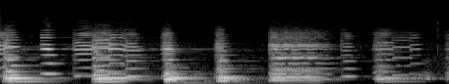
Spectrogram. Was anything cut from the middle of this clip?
yes; 1 cut; at 2.0 s

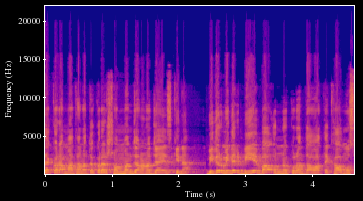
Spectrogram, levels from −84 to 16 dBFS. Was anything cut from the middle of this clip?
yes; 1 cut; at 2.3 s

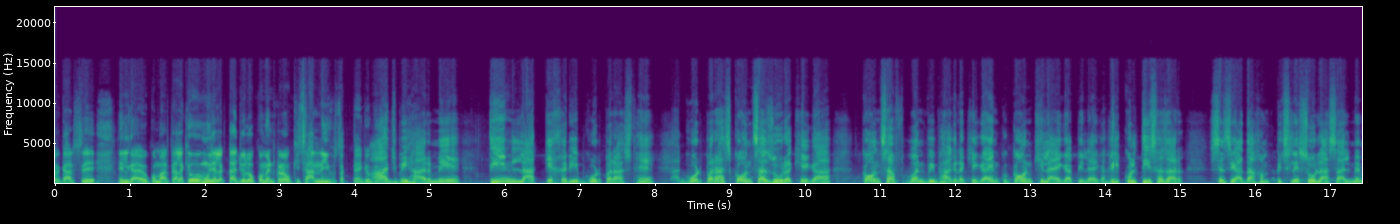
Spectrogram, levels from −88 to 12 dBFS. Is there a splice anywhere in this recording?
yes; 3 cuts; at 4.3 s, 8.3 s, 14.0 s

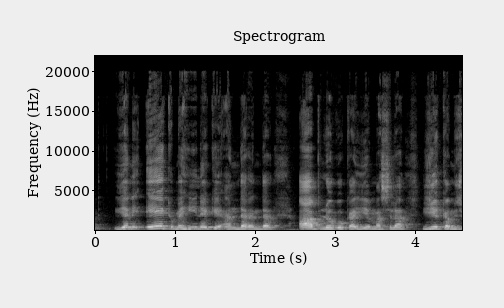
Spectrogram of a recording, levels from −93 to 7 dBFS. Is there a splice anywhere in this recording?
no; 0 cuts

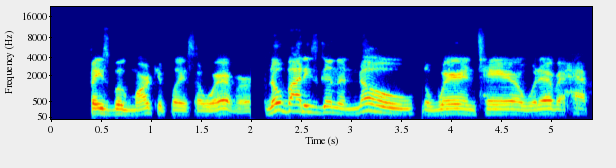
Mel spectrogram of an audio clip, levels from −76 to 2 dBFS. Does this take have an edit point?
yes; 2 cuts; at 2.0 s, 3.7 s

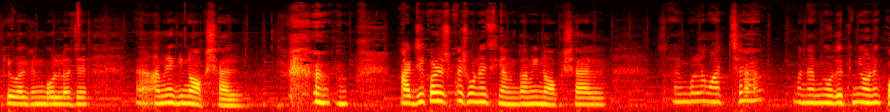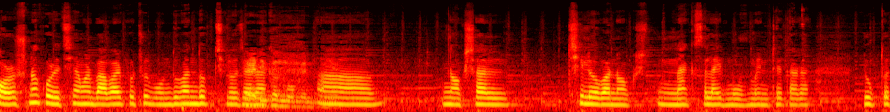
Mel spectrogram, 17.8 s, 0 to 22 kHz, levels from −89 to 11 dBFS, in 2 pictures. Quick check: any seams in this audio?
no; 0 cuts

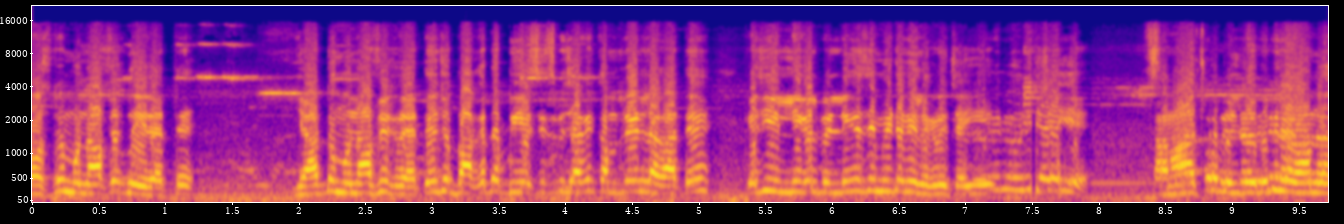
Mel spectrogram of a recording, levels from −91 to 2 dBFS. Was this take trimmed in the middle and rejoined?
yes; 1 cut; at 7.4 s

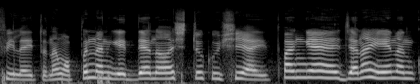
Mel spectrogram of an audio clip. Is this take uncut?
no; 1 cut; at 2.7 s

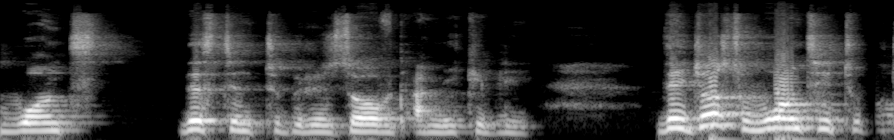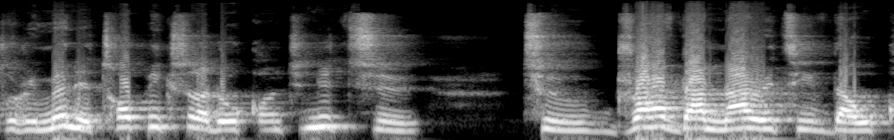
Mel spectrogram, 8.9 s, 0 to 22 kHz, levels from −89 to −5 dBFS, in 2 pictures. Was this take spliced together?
yes; 1 cut; at 4.5 s

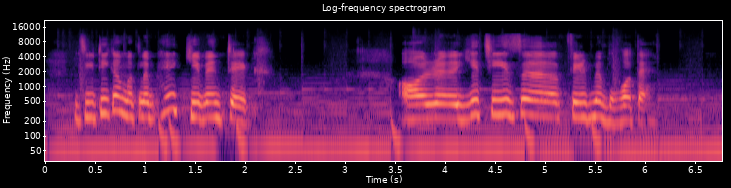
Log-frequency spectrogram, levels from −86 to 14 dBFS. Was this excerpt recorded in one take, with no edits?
yes; 0 cuts

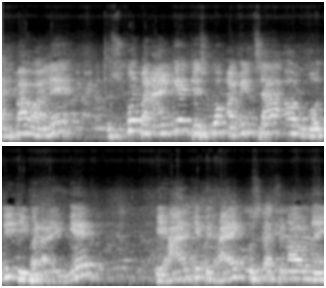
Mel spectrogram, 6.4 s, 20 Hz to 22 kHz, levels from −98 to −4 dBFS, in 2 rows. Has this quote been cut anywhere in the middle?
no; 0 cuts

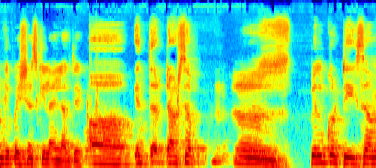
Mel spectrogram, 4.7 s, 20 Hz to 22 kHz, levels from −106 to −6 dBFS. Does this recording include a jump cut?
yes; 1 cut; at 1.1 s

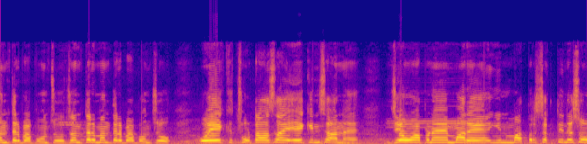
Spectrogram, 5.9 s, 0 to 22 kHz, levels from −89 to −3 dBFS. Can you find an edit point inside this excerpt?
no; 0 cuts

